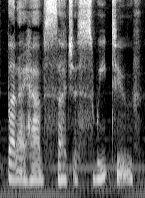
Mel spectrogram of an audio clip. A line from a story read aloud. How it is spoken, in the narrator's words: laughed until she roared, filling the kitchen with noise until it sounded like a chainsaw in my ear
